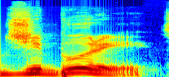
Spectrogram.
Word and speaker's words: Ghibli: Well, so apparently, according to the Japanese pronunciation, which has been, I'm going to butcher this, Kabushiki Gaisha Tsutagio Jiburi. So Jiburi would probably be the closest thing. So maybe it is Ghibli.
